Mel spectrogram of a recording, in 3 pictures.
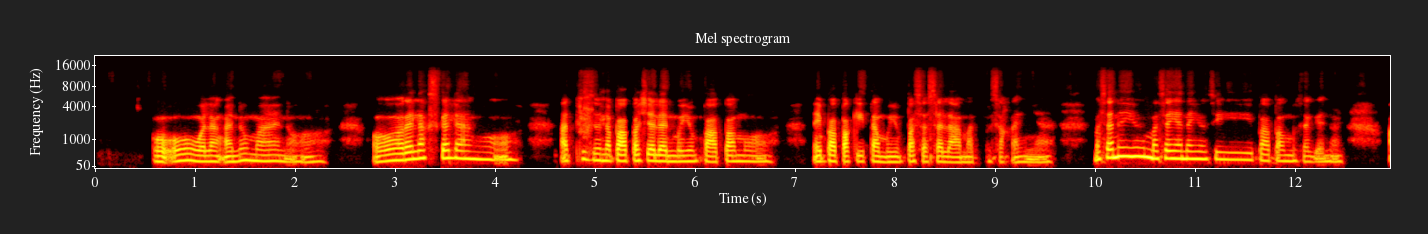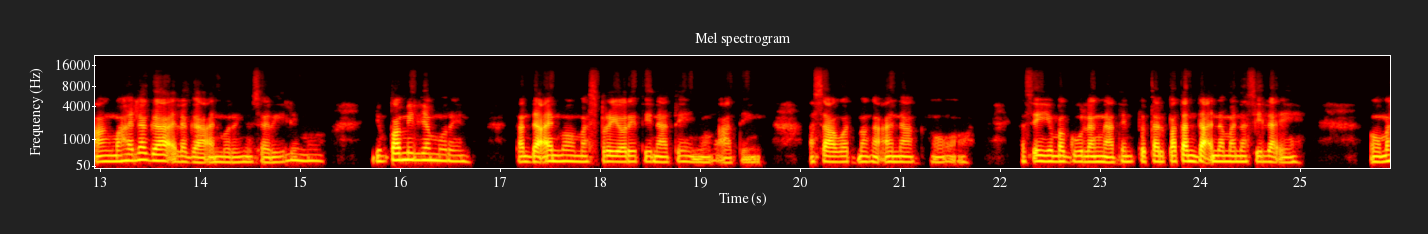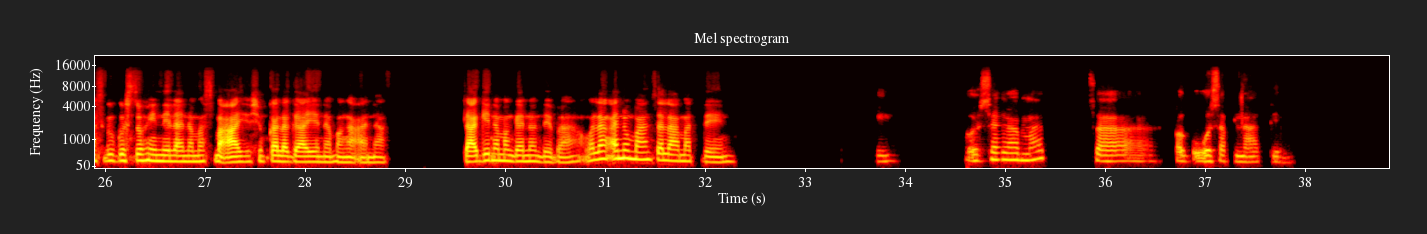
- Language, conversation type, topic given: Filipino, advice, Paano ko mapapatawad ang sarili ko kahit may mga obligasyon ako sa pamilya?
- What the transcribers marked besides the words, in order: tapping; other background noise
